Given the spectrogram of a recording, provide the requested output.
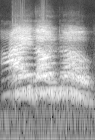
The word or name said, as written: I don't know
